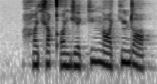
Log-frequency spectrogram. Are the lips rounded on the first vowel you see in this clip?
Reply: no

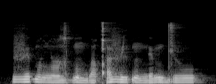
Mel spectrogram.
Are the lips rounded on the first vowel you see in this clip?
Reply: yes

